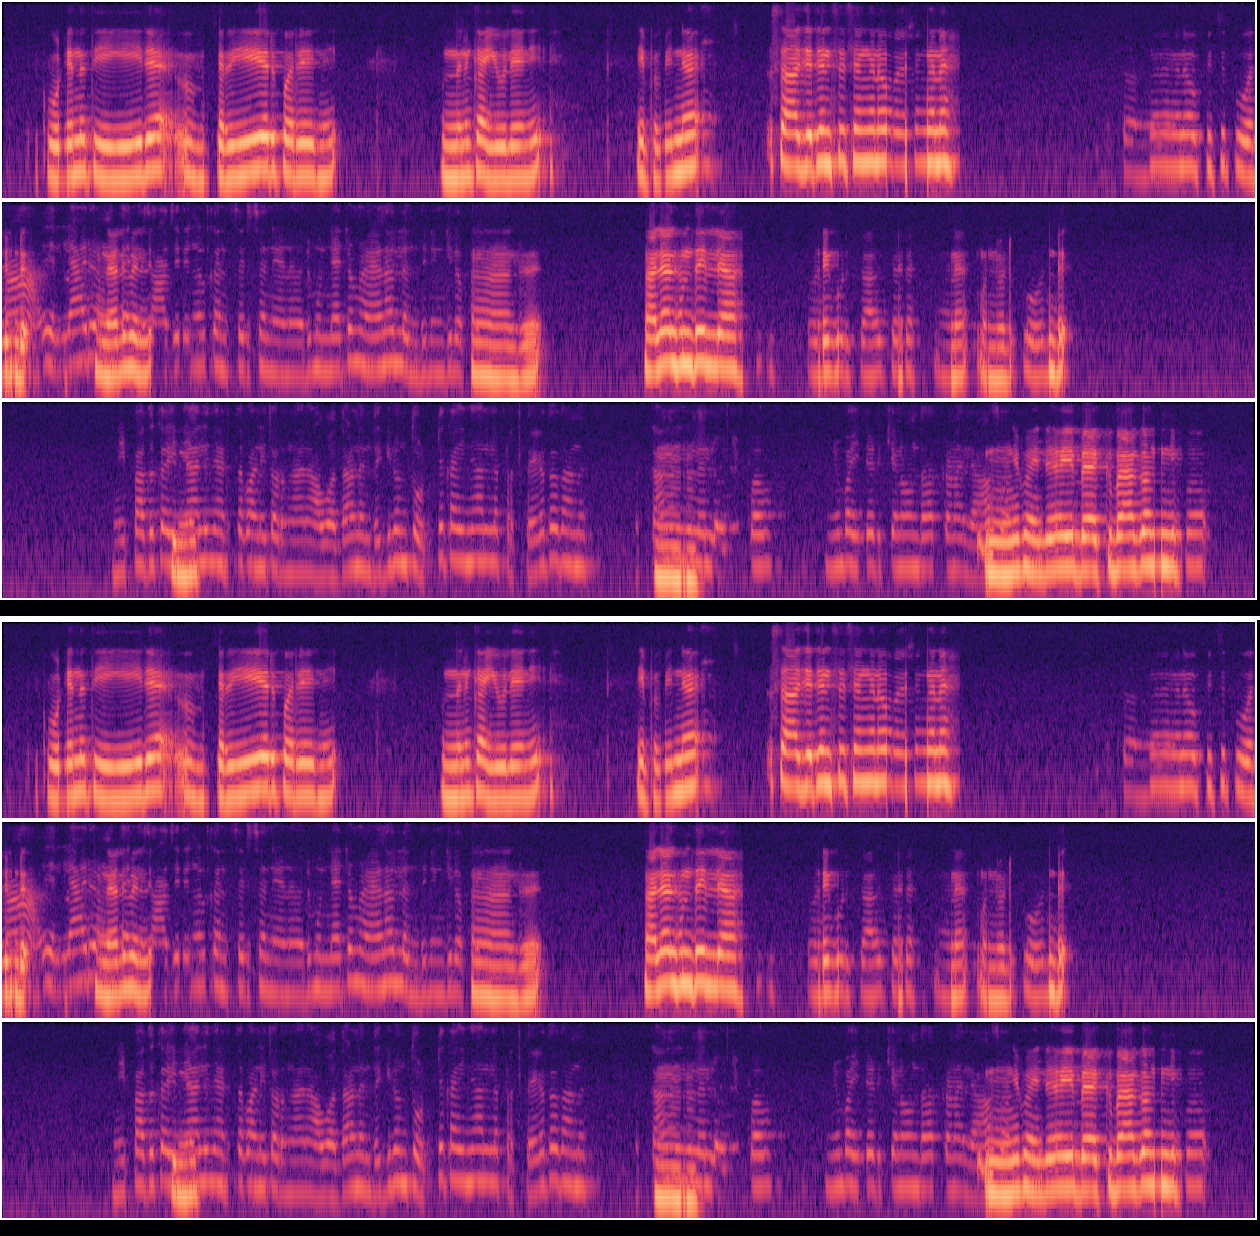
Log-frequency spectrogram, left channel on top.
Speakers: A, on the left; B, in the centre.
A: കൂടിന്ന് തീരെ ചെറിയൊരു പൊരെനി ഒന്നിനും
B: ഉം
A: കയ്യുലേനി നി ഇപ്പൊ പിന്നെ
B: ഏഹ്
A: സാഹചര്യ അനുസരിച്ച്ങ്ങനെ കുറെശെങ്ങനെ
B: എടുത്ത വന്നില്ലേ
A: അങ്ങനെ ഒപ്പിച്ച് പോരുണ്ട്
B: ആഹ് അത് എല്ലാരും അങ്ങനത്തന്നെ
A: എന്നാലും വല്യ
B: സാഹചര്യം കങ്ങൾക്ക അനുസരിച്ചന്നെണ് ഒരു മുന്നേറ്റം വേണല്ലോ എന്തിനെങ്കിലും
A: ആഹ് അതെ ന്നാലും അൽഹംദുലില്ലാഹ് എവിടെയും
B: ആഹ്
A: കുടുങ്ങാതെ അങ്ങനെ മുന്നോട്ട് പോകുണ്ട്
B: ഇഞിപ്പത് കഴിഞ്ഞാൽ
A: പിന്നെ
B: അട് ഇത്തെ പണി തുടങ്ങാനാവും അതാണ് എന്തെങ്കിലും തൊട്ട് കഴിഞ്ഞാല് പ്രത്യേകതതാണ് വെക്കാൻ
A: ഉം
B: കഴിയൂല്ലല്ലോ ഇനിയിപ്പോ ഇഞ്ഞും പൈൻ്റ് അടിക്കണം എന്താക്കണല്ലോ ആഹ്
A: ഇനിപ്പോ
B: സ്വഹലും ഇഞ്ഞു
A: അതിന്റെ
B: വരാണ്
A: ഈ ബാക്ക് ഭാഗം ഇഞിപ്പോ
